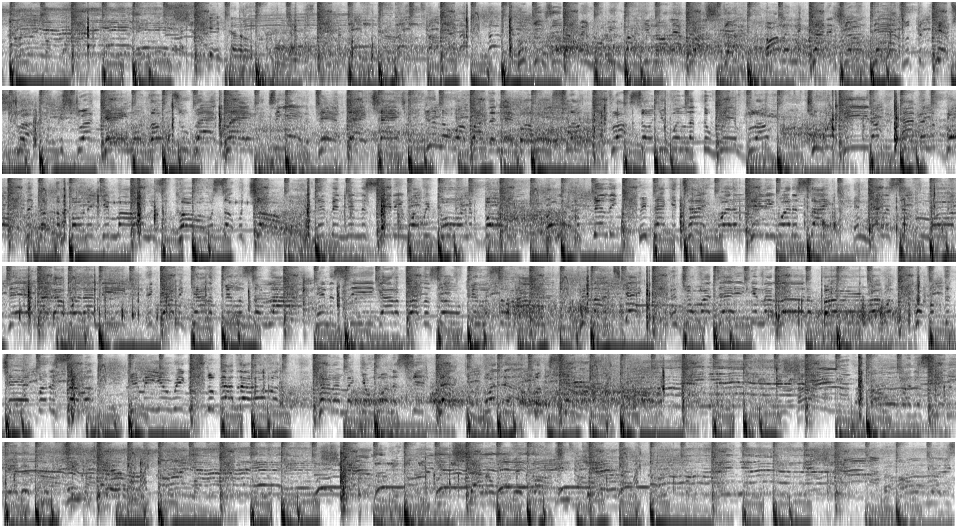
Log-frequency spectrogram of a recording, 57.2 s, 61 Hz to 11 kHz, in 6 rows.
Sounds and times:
Music: 0.0 - 57.2
Skateboard: 0.0 - 57.2.

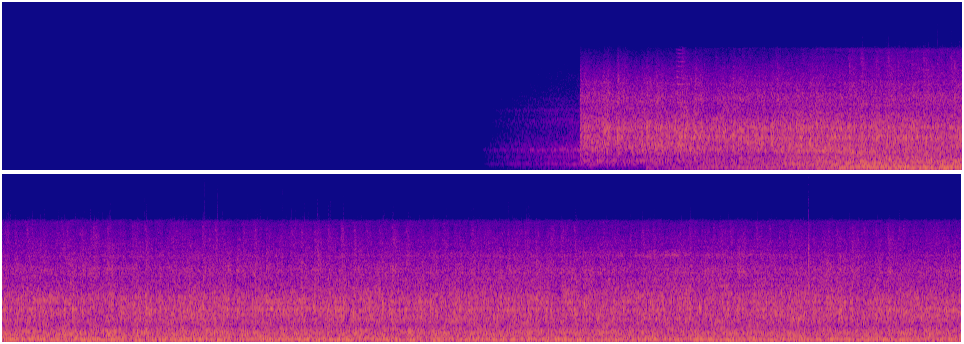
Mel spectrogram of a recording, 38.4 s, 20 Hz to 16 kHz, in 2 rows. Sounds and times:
Train: 9.6 - 38.3
Railroad car, train wagon: 9.8 - 38.3
Clickety-clack: 11.6 - 38.3.

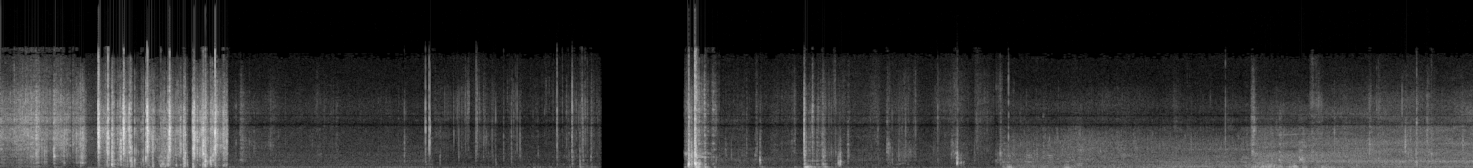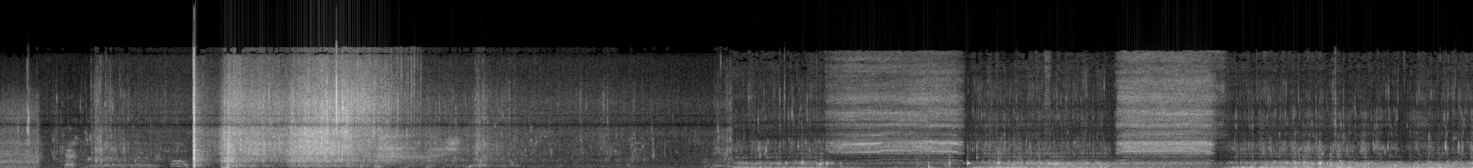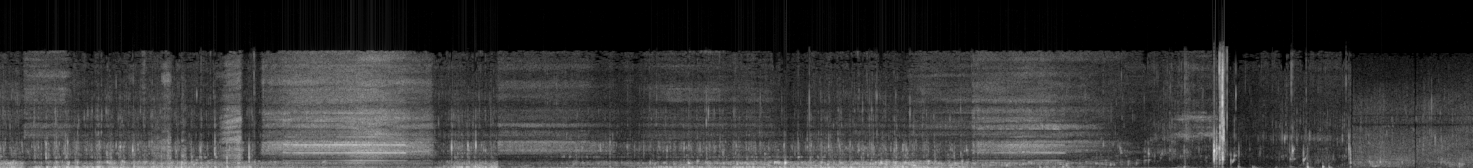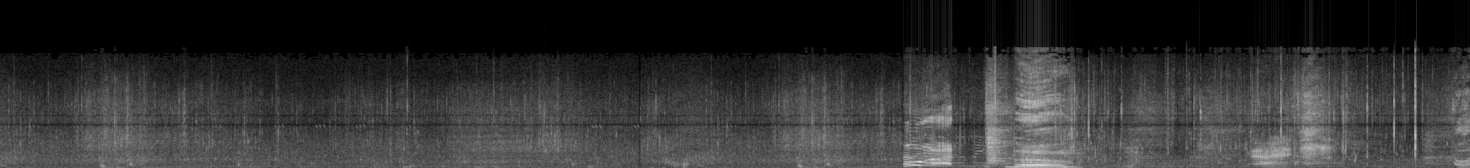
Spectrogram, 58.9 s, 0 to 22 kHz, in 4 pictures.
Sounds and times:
Splash, splatter: 15.6 - 20.0, 42.4 - 46.1, 50.6 - 52.7.

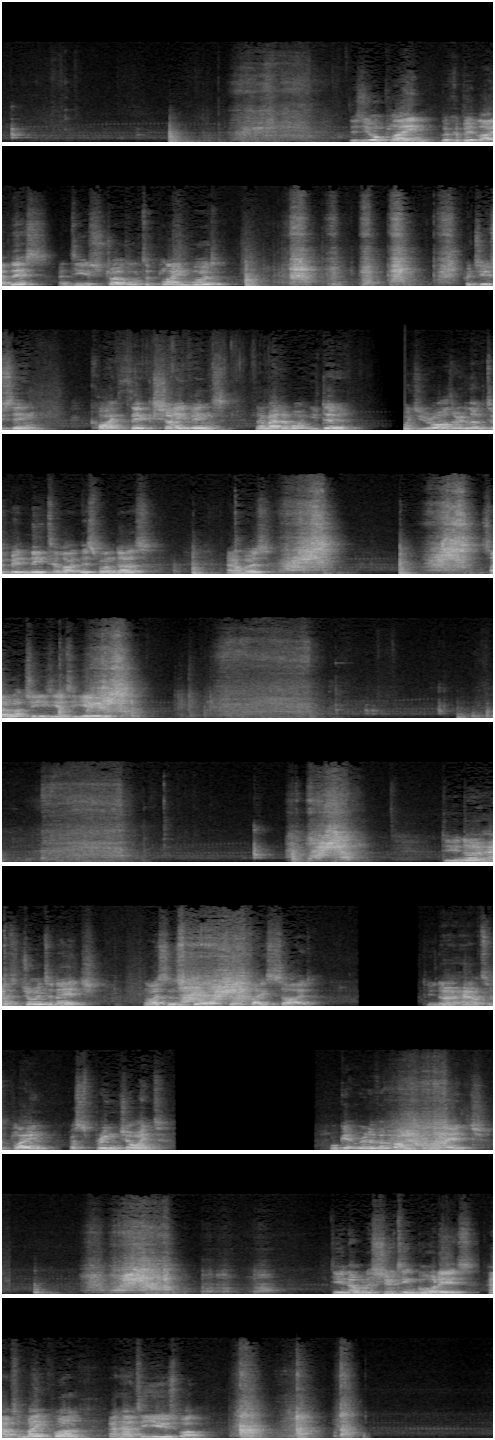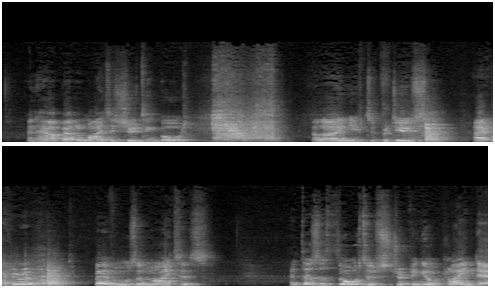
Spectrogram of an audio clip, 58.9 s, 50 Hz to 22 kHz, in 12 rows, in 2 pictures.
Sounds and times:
Filing (rasp): 2.2 - 3.2, 7.7 - 9.6, 17.4 - 18.2, 18.8 - 19.6, 20.5 - 21.1, 21.8 - 22.9, 24.8 - 25.9, 27.4 - 28.2, 31.2 - 32.0, 38.1 - 38.9, 40.0 - 42.1, 51.1 - 52.0.

